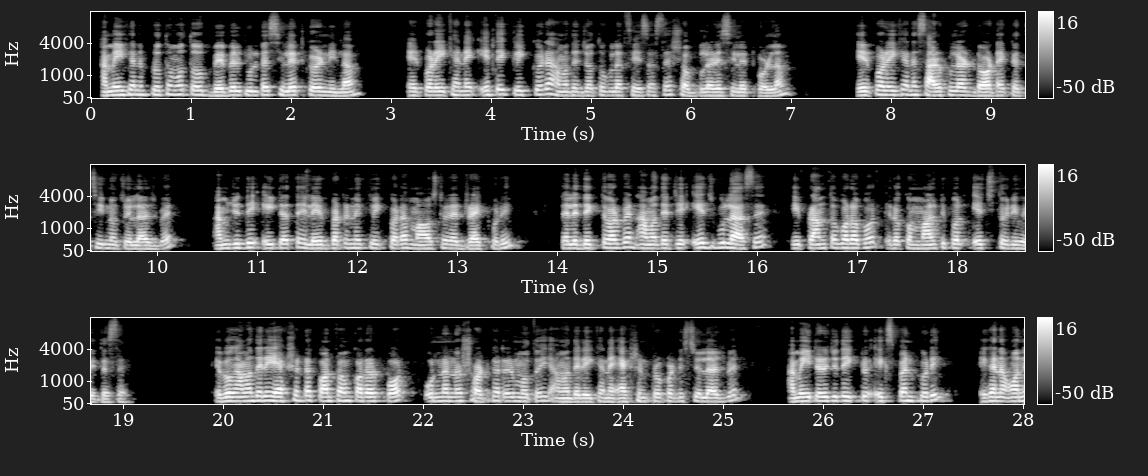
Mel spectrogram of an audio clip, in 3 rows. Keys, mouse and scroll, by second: 0.7-3.7 drag, 3.9 a, 11.3 click, 15.4 `, 19.9 Escape, 25.8-28.0 drag.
